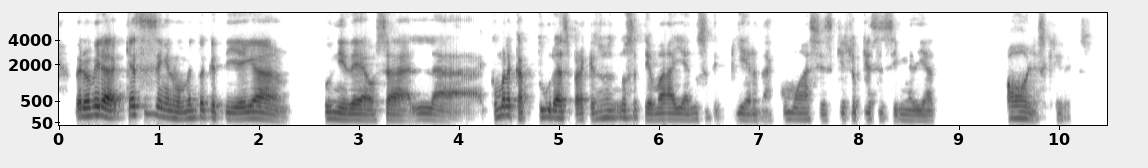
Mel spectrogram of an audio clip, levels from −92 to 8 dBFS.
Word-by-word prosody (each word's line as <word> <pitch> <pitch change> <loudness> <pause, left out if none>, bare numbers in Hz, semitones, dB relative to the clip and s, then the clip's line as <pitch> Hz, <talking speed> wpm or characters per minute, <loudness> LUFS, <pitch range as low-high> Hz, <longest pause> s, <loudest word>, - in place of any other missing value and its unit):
Pero, 170 +1 +6
mira, 190 0 +9
¿qué 190 - +3
haces 195 +1 -2
en 170 - +1
el 140 - -1
momento, 140 +4 -2
que 135 -3 -3
te 130 -2 -10
llega 120 +2 +2 0.4
una 125 -2 -3
idea? 105 -2 +3
O 100 - -7
sea, 100 0 0
la 370 - -5 0.2
¿cómo 190 - +1
la 185 - +3
capturas, 140 -2 +1
para 110 0 -2
que 110 - -7
eso 140 +3 -8
no 140 0 -7
se 145 +2 -8
te 110 - -4
vaya, 110 -1 -2
no 115 - -12
se 125 - -10
te - - -25
pierda? 105 -2 -10
¿Cómo 115 -2 -8
haces? 110 -2 -9
¿Qué 115 - -14
es - - -16
lo 120 - -9
que - - -9
haces 115 0 -11
de - - -12
inmediato? 95 -1 -9 0.7
Oh, 130 0 -1
la - - -9
escribes. 410 -1 -19
120 Hz, 235 wpm, -27 LUFS, 110-145 Hz, 0.7 s, mira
